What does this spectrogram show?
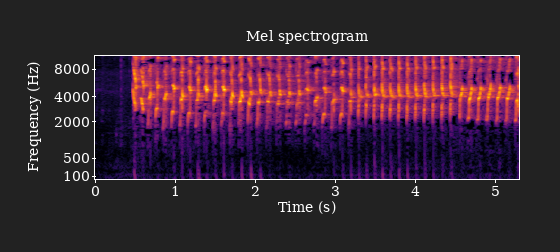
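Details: Lovebird in long ngekek song, a rapid run of harsh, buzzy chattering notes repeated many times a second without pause for about five seconds, loud and close.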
